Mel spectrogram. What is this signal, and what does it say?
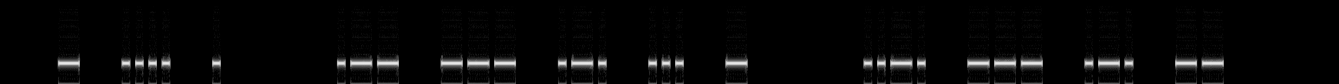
Morse code, heard as a keyed tone, about 18 wpm, spaced as for 12 wpm, 1000 Hz. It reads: THE WORST FORM
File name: qotdfiles / 12wpm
